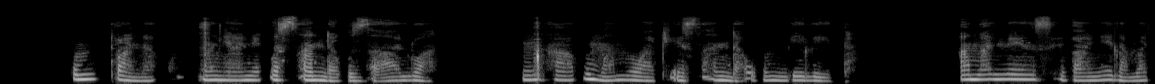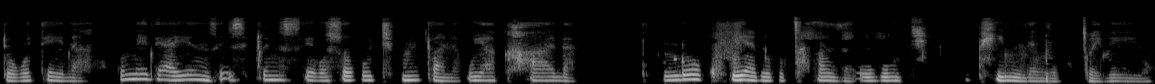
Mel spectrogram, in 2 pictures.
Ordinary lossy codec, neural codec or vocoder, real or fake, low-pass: AAC, 32 kbps; none; real; 9.9 kHz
